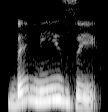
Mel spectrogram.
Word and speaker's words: Denise: Denise. Denise. Repete aí na sua casa. Qual é que a gente pronuncia com mais entonação? Aqui, o ni. Ele está elevado.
